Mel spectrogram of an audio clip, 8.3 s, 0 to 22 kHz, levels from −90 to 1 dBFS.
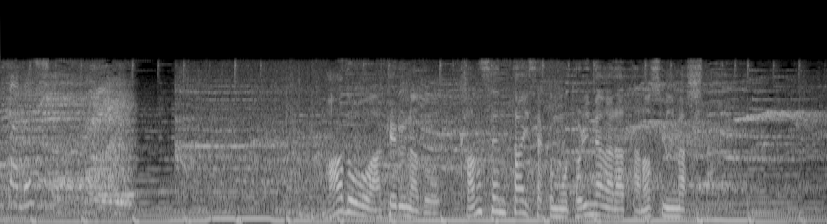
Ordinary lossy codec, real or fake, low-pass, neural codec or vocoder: none; real; 7.2 kHz; none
